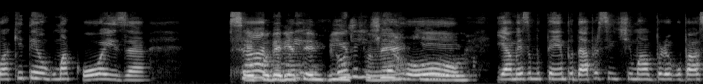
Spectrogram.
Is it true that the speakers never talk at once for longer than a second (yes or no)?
no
